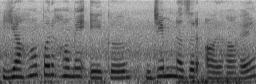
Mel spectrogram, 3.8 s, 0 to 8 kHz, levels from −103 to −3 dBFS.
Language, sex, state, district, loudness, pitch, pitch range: Hindi, female, Punjab, Kapurthala, -16 LUFS, 250 Hz, 225-285 Hz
